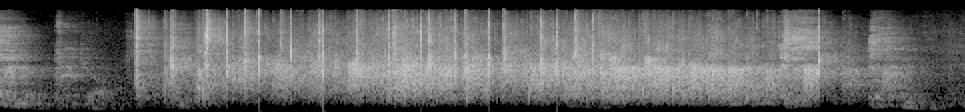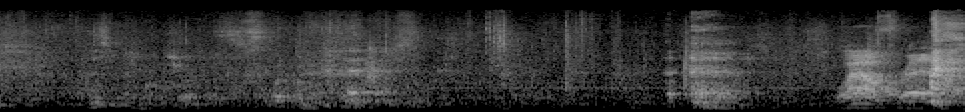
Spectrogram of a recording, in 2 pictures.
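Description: Audience applause welcoming a speaker at a scientific lecture on circadian clock mechanisms, a full round of clapping swelling for about five seconds then tapering off, followed by a voice talking.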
